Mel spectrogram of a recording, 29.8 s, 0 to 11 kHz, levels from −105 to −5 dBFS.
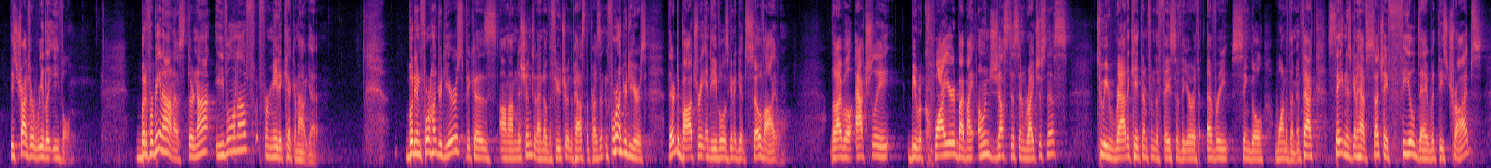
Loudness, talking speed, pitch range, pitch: -26 LUFS, 180 wpm, 135-170 Hz, 150 Hz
